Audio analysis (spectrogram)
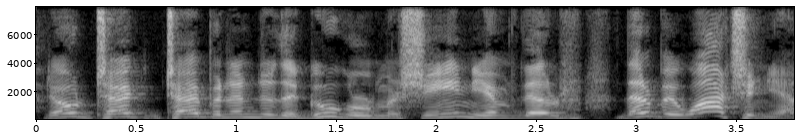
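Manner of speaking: high, loud grizzled prospector voice; old prospector. Retold or imitated. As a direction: play a cranky old gold miner. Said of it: "why I sound like an old prospector".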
